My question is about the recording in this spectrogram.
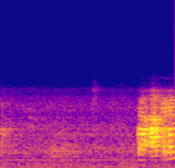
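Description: A pause in a man's speech: faint room noise with a thin steady hum, then his voice starts again near the end.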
